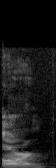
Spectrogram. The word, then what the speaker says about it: aren't: There aren't 니은을 제가 따로 빼놓긴 했지만 사실은 이 발음은 R에다가 니은이 함께 쓰이는 우리가 왜 are, 이렇게 표현을 하듯이 우리가 aren't 이렇게 좀 엉터리 한글이지만 받침으로 이어지게끔 한 번에 최대한 발음을 해준다는 거죠.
